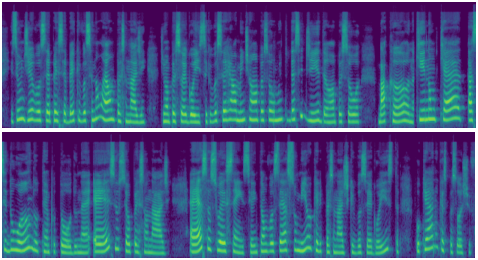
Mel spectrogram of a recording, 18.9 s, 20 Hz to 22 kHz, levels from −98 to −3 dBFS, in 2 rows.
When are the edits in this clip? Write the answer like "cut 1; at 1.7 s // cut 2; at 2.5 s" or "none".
none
